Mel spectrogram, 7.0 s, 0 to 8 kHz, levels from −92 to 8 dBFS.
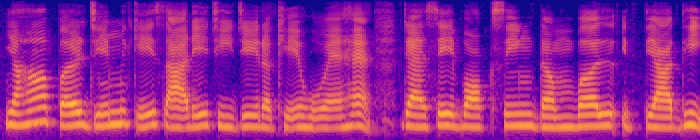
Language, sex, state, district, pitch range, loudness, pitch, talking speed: Hindi, female, Jharkhand, Deoghar, 190-220 Hz, -16 LUFS, 205 Hz, 110 wpm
